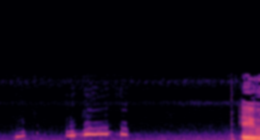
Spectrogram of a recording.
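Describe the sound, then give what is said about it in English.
Birds honk in a short series of nasal, goose-like calls, a few brief squawks followed by a louder, harsher honk at the end, with no talking. “Well, it looks like your birds are back.”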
